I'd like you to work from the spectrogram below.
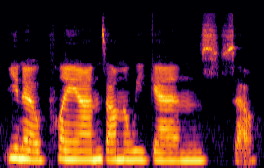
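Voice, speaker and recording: A woman's voice: mid-range voice, flat delivery, slow, fairly bright tone. A woman joining a casual livestream as a guest, agreeing often and chatting easily. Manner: agreeable, frequent mm-hmms. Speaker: guest streamer. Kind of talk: casual chat.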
